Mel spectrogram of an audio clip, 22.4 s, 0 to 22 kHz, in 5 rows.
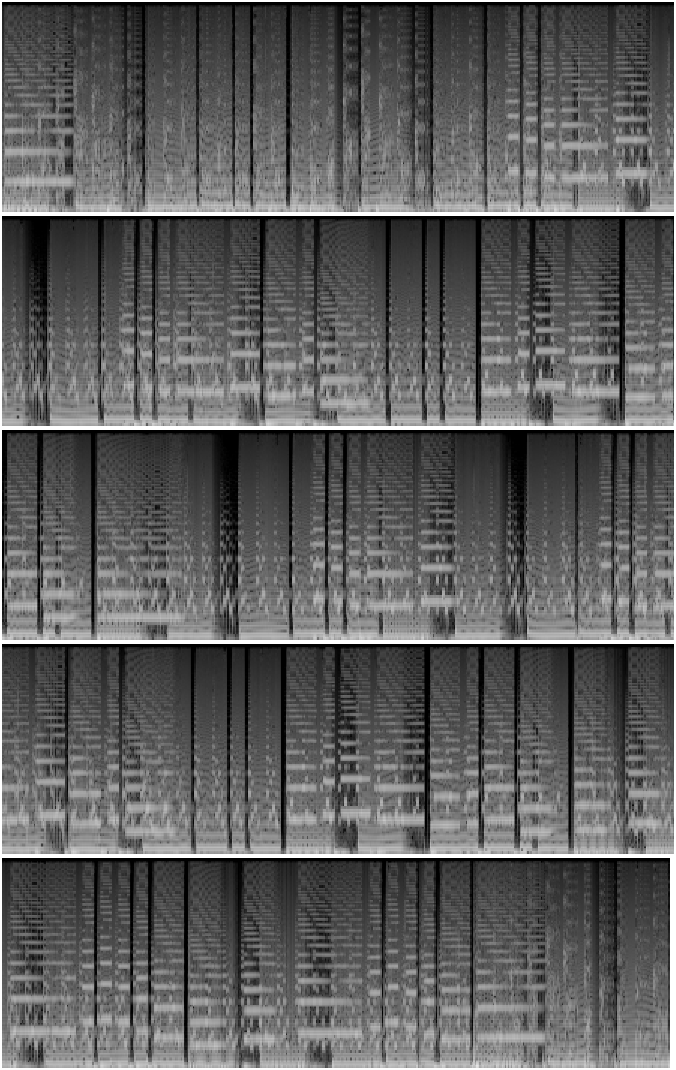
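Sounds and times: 
chiptune synth melody on a MOS6581R4 sound chip: 0.0s - 22.3s.

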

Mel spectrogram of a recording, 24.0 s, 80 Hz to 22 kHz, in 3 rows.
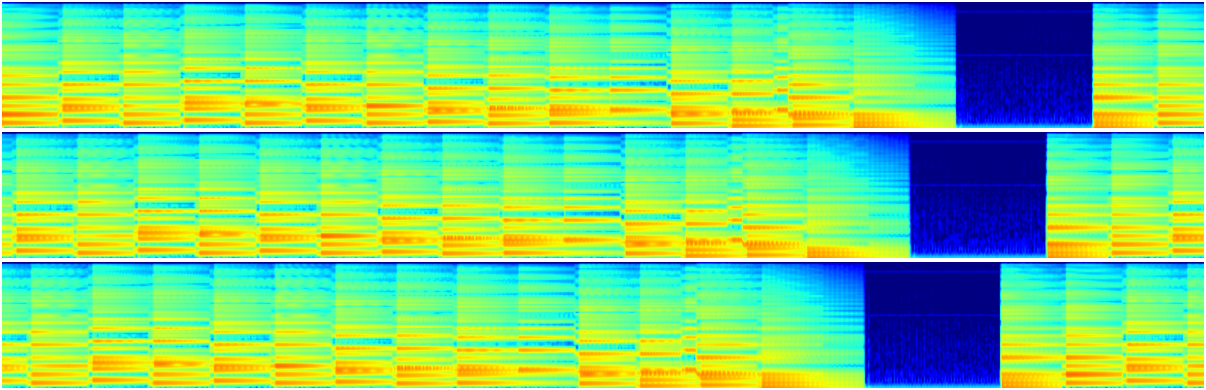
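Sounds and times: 
chiptune music on MOS6581R2 sound chip: 0.3s - 6.4s, 7.6s - 14.1s, 15.2s - 21.8s, 22.7s - 24.0s.

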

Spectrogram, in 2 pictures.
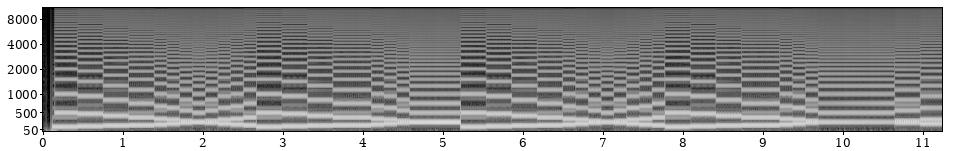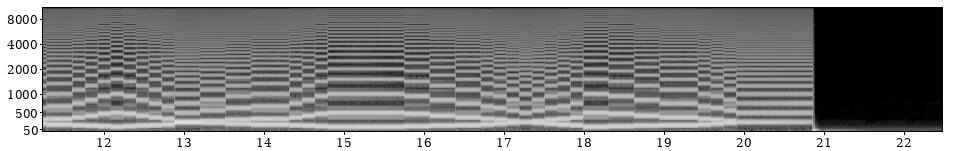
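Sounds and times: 
MOS 8580 SID chip game music: 0.0s - 20.9s.

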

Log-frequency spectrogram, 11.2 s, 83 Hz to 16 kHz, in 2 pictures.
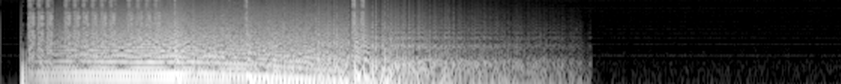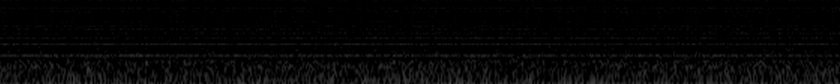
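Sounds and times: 
chiptune music on a SID 8580R5 chip: 0.1s - 3.9s.

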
